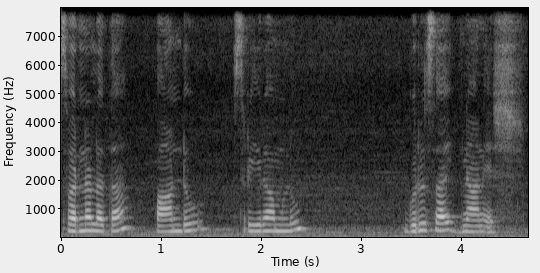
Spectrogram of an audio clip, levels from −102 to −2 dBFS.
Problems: constant background noise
